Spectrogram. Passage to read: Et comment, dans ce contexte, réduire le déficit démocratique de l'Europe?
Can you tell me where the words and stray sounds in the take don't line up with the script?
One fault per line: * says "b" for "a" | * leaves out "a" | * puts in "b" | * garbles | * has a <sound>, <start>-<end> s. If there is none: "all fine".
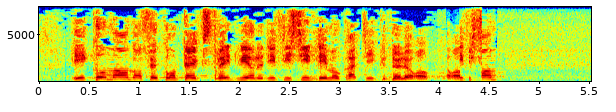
* garbles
